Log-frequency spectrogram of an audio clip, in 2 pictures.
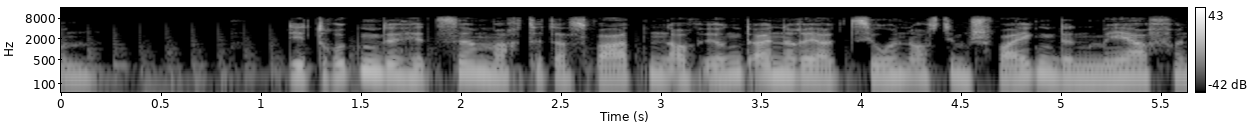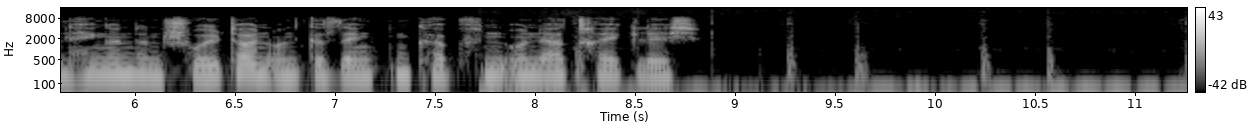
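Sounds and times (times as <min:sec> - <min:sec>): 
speech: 0:01.2 - 0:08.9
pounding heartbeat: 0:07.8 - 0:11.2.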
